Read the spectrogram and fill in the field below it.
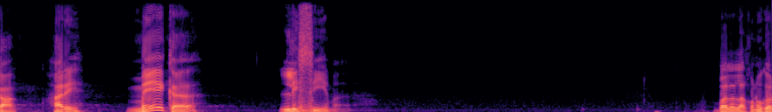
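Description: A man speaks calmly and clearly into a microphone, pausing between phrases.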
